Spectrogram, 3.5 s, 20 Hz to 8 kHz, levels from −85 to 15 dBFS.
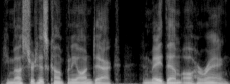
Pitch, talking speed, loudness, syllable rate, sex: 110 Hz, 190 wpm, -18 LUFS, 5.5 syllables/s, male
